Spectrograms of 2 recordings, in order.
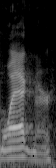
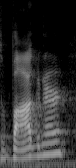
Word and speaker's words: Wagner: And then, well, also, we kept calling him Wagner. Yeah, we did, because that's how it's spelled. Wow. It's Wagner, but of course he's German, so it's Wagner.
